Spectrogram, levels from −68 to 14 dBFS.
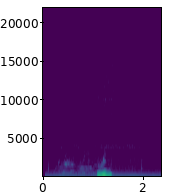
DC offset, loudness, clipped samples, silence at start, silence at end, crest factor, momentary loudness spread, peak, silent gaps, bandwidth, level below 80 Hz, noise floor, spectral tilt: under 0.1%; -26 LUFS; under 0.1%; 0.4 s; 0.95 s; 18 dB; 26 LU; -12 dBFS; none; 14.5 kHz; -60 dBFS; -49 dBFS; -8 dB/octave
